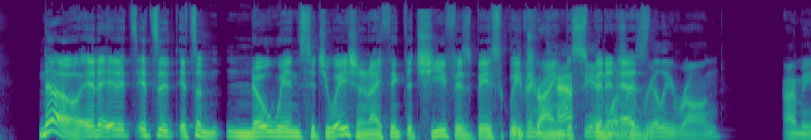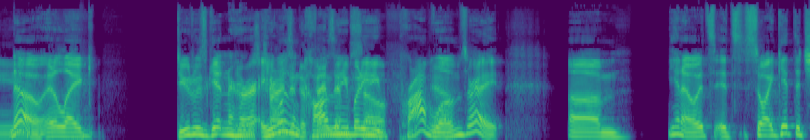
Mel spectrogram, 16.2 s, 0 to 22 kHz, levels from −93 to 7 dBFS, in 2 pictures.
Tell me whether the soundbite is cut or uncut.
uncut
